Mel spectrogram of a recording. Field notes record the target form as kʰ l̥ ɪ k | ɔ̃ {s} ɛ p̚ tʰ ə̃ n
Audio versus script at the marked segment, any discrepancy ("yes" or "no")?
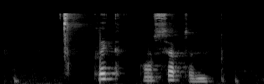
no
